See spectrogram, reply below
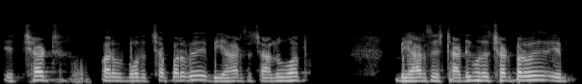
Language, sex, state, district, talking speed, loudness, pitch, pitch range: Hindi, male, Uttar Pradesh, Gorakhpur, 205 wpm, -21 LUFS, 180 Hz, 160-190 Hz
